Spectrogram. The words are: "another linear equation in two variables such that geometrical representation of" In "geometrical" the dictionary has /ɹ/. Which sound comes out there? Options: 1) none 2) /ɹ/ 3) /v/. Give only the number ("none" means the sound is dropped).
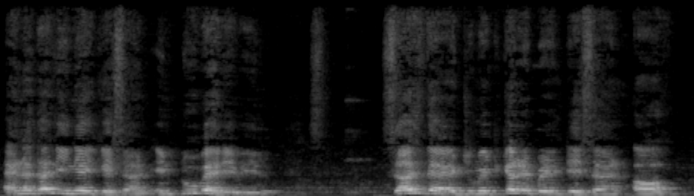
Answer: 1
